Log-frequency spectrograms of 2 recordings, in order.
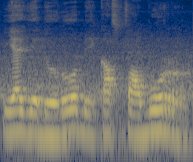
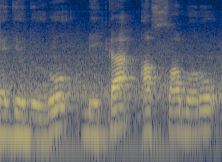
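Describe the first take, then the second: First: The vowel moves before r; it ends on r. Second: The last word ends with a vowel after r. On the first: This is the pausal form with the vowel moved. "Boleh yajiduru bika sabur. ... ra-nya sukun" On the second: This is the original full form. "Asalnya nih"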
